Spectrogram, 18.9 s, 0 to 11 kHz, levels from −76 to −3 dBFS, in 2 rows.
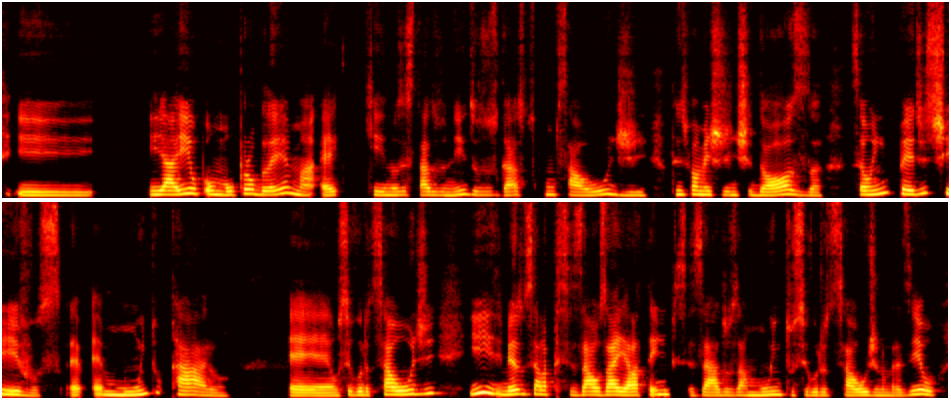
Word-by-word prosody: E 180 -1 -3 0.5
e 220 +1 +4
aí 225 +6 +6
o 275 - 0
mo 205 -2 +1
o - - -8
problema 230 -1 +1
é 185 +2 0 0.3
que 200 -2 -5
nos 195 0 -4
Estados 195 -1 -4
Unidos, 200 +2 -4
os 195 0 -12
gastos 190 0 -5
com 215 -1 -5
saúde, 185 -2 -4 0.2
principalmente 220 -2 +1
de 195 -1 -6
gente 195 +1 -4
idosa, 185 -1 +1 0.3
são 220 0 +1
impeditivos. 240 - 0
É - - -2
é - - -2
muito 205 - +1
caro, 185 -8 0 0.8
eh, 160 -1 0
o 165 - -5
seguro 195 +2 -2
de 190 - -17
saúde. 235 +7 +3 0.3
E, 285 -2 +6
mesmo 230 +4 +4
se 235 - -6
ela 230 -2 +2
precisar 200 -2 0
usar, 205 0 +5
e 195 - +4
ela 190 0 +6
tem 225 +4 -1
precisado 175 -4 -3
usar 180 0 -5
muito 200 +4 -1
o - - -8
seguro 180 0 -5
de 175 - -15
saúde 180 0 0
no 170 0 -6
Brasil, 205 +7 0
200 Hz, 155 wpm, -21 LUFS, 185-225 Hz, 0.8 s, aí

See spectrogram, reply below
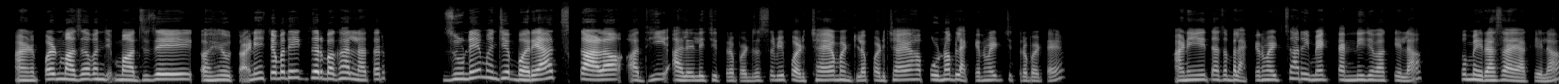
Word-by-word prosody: अन् 195 0 +2
पण 245 +1 +4
माझं 240 0 +4
म्हणजे 245 -2 -2
माझं 210 -2 +1
जे 240 +3 +4 0.4
अ, 200 - 0
हे 200 +2 -1
होतं 205 -1 -3
आणि 240 - +1
ह्याच्यामध्ये 280 +3 +1
एक 305 - -8
जर 300 -1 +5
बघाल 270 0 +2
ना, 210 - +1
तर 245 0 -3 0.7
जुने 255 +6 +2
म्हणजे 295 -3 -1
बऱ्याच 230 +6 +4
काळाआधी 225 -2 +5
आलेले 195 -1 -1
चित्रपट. 175 -3 -8
जसं 180 +3 -10
मी 210 - -3
पडछाया 200 +5 0
म्हटलं, 190 -3 -3
पडछाया 210 +3 -1
हा 230 - -3
पूर्ण 220 +1 -1
ब्लॅक 230 - -2
अँड 185 - -6
व्हाईट 200 0 -4
चित्रपट 180 -4 -8
आहे. - - -6 1.2
आणि 210 +3 +1
त्याचा 220 0 -3
ब्लॅक 200 -7 -4
एंड 200 - -5
व्हाईटचा 220 +6 -3
रिमेक 220 -3 -1
त्यांनी 210 0 -1
जेव्हा 205 -1 -2
केला, 175 +1 -4 0.4
तो 235 - -5
मेरा 210 -4 +2
साया 185 -5 +1
केला. 160 0 -5
210 Hz, 180 wpm, -22 LUFS, 195-240 Hz, 1.2 s, जर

